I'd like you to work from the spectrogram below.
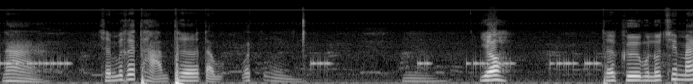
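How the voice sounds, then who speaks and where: A man's voice: high-pitched, measured pace. A man voicing an eager young monster kid from a video game, who stammers and keeps saying "yo". The recording is noisy. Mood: nervous. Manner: excited, stammering, says "yo" often.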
